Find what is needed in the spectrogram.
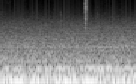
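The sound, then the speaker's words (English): The Oscar Mayer wiener truck, a large hot-dog-shaped promotional truck, rolls by, its engine a steady, heavy low rumble, with one brief sharp hiss partway through, like an air brake releasing. “The Oscar Mayer wiener truck! What the hell is that?”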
